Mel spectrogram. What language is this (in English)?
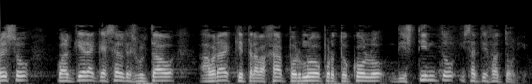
Spanish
